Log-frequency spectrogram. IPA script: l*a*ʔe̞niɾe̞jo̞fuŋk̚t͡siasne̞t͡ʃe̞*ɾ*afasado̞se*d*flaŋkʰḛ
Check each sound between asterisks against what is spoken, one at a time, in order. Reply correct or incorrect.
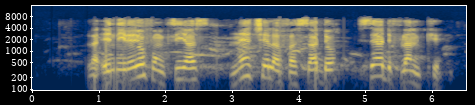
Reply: correct, incorrect: l, correct

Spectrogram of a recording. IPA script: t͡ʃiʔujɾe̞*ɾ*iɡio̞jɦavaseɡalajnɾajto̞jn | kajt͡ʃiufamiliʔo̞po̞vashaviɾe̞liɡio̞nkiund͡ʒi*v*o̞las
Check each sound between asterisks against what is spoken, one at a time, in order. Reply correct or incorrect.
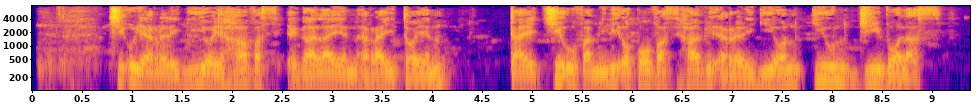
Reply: incorrect: l, correct

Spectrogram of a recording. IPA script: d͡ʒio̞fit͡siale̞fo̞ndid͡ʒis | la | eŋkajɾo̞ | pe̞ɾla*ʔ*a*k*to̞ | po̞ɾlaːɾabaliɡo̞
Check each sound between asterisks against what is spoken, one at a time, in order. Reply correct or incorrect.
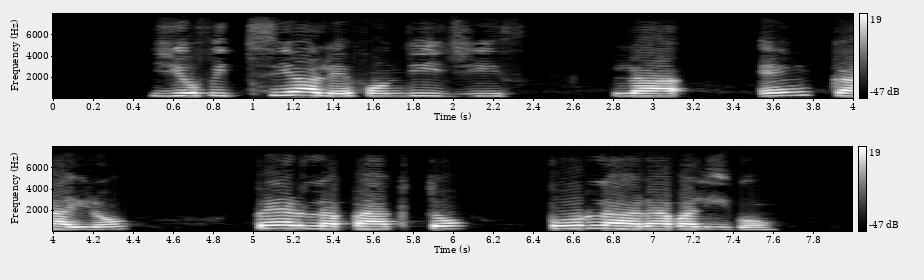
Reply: incorrect: p, correct

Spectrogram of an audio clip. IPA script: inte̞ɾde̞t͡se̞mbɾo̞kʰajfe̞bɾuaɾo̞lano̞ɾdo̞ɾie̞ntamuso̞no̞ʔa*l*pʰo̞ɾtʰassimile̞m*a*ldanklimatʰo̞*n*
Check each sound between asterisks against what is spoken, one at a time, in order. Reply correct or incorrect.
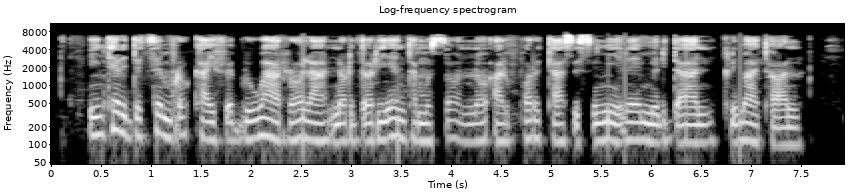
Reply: correct, incorrect: i, correct

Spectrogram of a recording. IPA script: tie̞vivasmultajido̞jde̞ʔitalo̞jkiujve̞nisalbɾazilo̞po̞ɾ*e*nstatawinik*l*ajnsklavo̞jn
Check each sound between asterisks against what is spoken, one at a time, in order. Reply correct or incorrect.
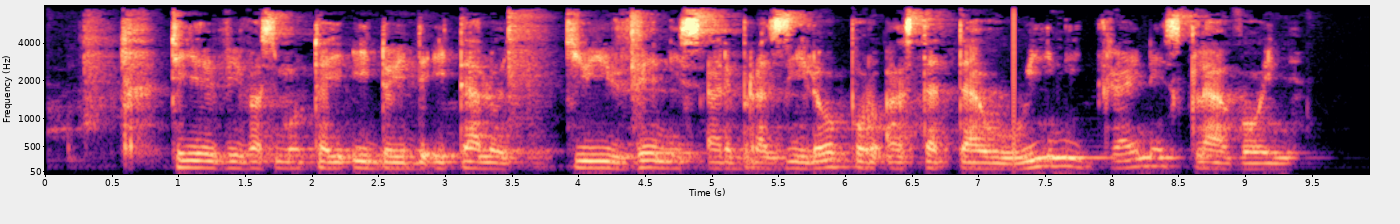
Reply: incorrect: a, incorrect: ɾ

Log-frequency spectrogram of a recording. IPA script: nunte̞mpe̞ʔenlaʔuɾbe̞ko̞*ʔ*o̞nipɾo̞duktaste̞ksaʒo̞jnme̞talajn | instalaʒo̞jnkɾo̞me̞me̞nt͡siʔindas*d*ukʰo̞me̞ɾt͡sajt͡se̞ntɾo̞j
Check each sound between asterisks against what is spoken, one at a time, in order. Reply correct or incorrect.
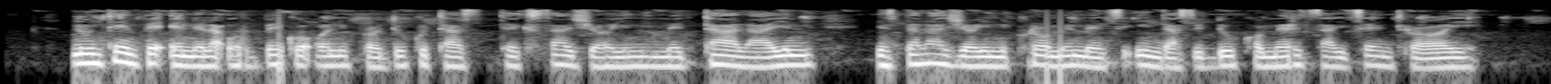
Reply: correct, correct

